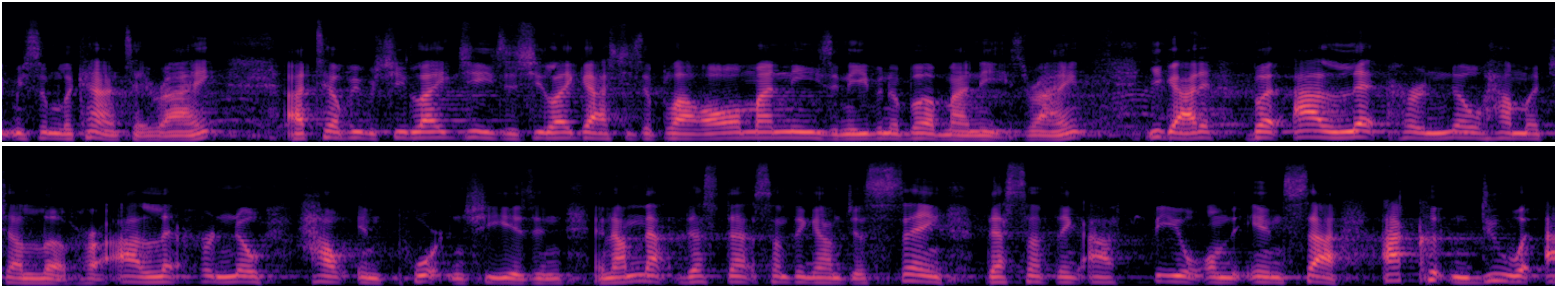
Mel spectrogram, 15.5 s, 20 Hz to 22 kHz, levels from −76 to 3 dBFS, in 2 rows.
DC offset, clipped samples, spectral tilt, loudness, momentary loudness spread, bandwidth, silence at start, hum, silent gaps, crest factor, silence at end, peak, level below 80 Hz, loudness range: under 0.1%; under 0.1%; -5 dB/octave; -31 LUFS; 7 LU; 14.5 kHz; 0 s; none; none; 22 dB; 0 s; -8 dBFS; -86 dBFS; 4 LU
